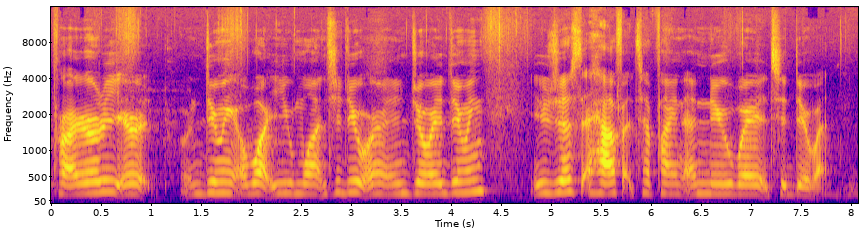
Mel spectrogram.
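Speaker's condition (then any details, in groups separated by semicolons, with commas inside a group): ALS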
